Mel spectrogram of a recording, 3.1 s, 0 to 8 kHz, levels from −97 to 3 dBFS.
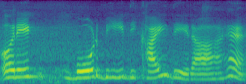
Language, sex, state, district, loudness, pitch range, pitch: Hindi, female, Punjab, Pathankot, -16 LUFS, 225-275 Hz, 250 Hz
